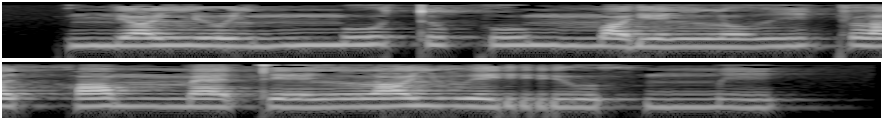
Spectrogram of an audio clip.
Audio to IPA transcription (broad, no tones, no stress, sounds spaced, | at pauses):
nʲ ɒ lʲ o lʲ mː u t u k u mː ɒ ɾʲ e lː o ɣ i k lˠ i h ɒ mː æ t e lː ɒ lʲ β e rʲ u θ mː i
